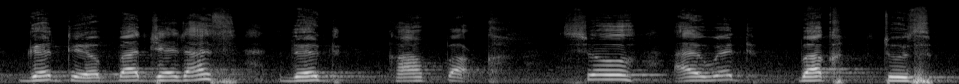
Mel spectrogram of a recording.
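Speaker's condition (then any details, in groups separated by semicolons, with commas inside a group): Cerebral palsy; present from birth; about 34 years since onset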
